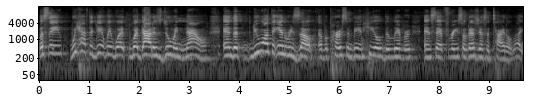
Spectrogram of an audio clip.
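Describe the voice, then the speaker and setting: A woman in a plain, everyday voice speaks at a fairly high pitch and moderate pace, with ordinary pitch variation and hardly any pauses. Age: 60s. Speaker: guest minister. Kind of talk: sermon.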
